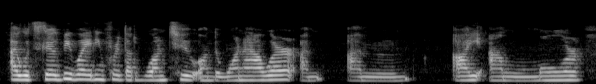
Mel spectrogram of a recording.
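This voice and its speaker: Her pitch sits in the medium range, and her intonation is fairly even. The woman speaks at a fairly slow pace. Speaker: crypto trading analyst. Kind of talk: market analysis tutorial. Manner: hesitant fillers, repeats words.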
